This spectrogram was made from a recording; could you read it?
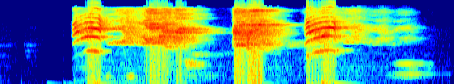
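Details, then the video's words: Olive-backed sunbird, known locally as konin or kolibri ninja, in long chattering ngekek style; four harsh, buzzy, very high bursts, the second and last stretched out, with brief pauses between and a quiet background. "Original sound konin kolibri ninja suara lb ngekek panjang gacor"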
